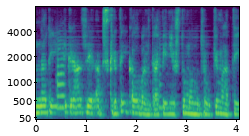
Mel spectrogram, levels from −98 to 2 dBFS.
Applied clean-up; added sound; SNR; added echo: neural mask model DeepFilterNet 3.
